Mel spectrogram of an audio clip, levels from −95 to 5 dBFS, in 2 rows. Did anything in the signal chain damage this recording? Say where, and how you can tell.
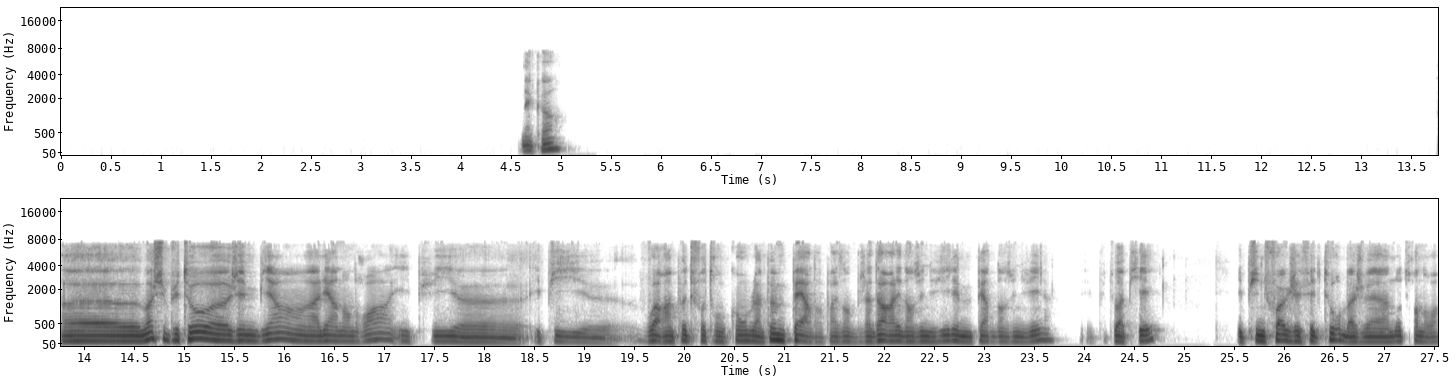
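No, nothing in the chain damaged it; the band stops at about 7.7 kHz, as expected of a Bluetooth mSBC headset link.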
